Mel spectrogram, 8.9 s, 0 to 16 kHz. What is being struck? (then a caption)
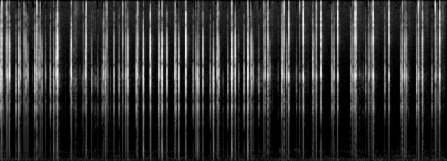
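Metal and plastic handheld recorder microphone heads. Long purple nails tap and scratch the two silver metal mic capsules on a plastic-bodied Tascam DR-05 handheld recorder. Rapid, irregular bright clicks and ticks come one after another with almost no ring, over a faint scratchy hiss. The sound is thin and crisp, with very little low end.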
